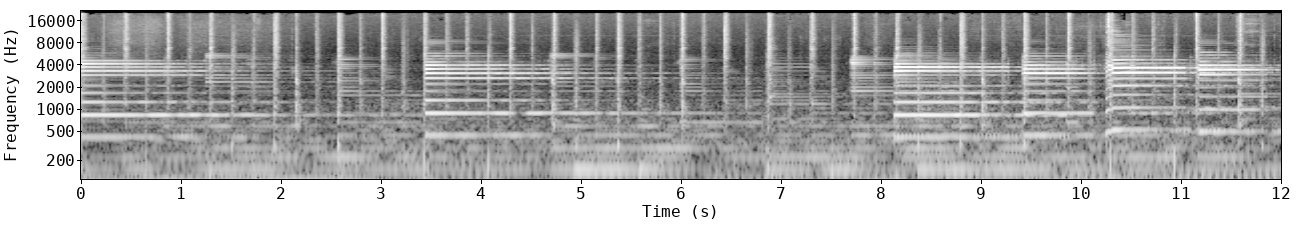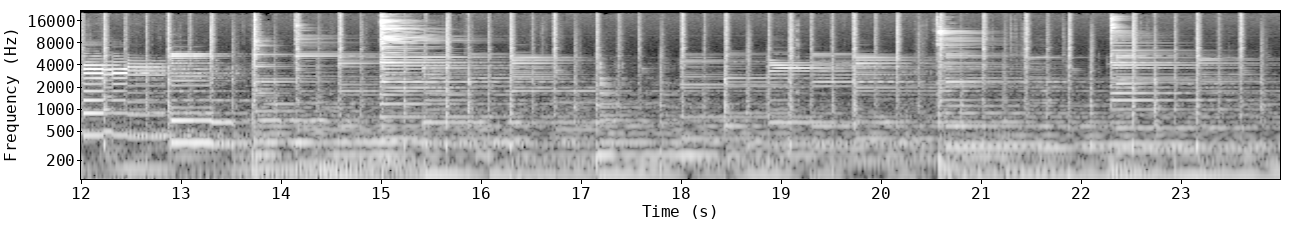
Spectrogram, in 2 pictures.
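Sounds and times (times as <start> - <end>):
menu music loop: 0.0 - 23.9.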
